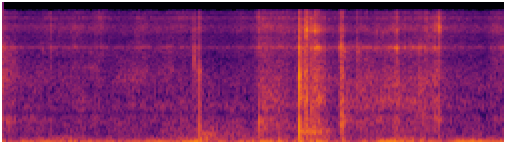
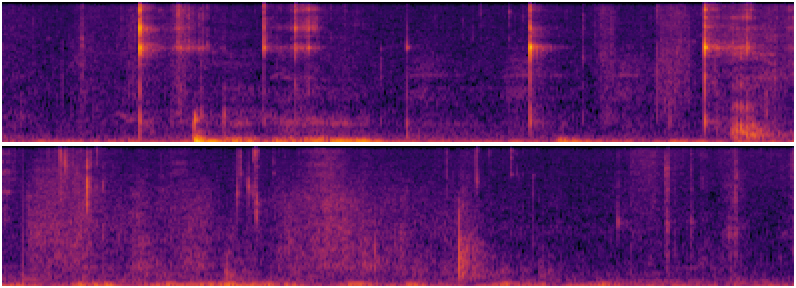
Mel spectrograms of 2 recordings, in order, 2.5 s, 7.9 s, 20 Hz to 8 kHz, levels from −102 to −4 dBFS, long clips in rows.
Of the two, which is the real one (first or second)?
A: second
